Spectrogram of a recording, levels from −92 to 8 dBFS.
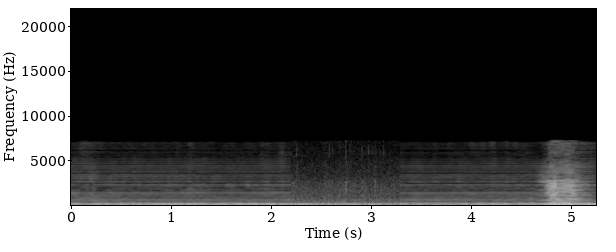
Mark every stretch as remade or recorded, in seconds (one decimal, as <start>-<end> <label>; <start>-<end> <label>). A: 0.0-2.2 remade; 2.2-3.3 recorded; 3.3-5.3 remade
